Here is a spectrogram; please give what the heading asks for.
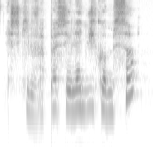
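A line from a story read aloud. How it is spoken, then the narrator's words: Grumbling. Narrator (French): grommelait la Thénardier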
